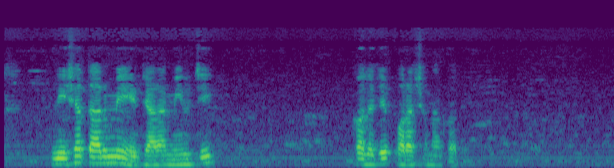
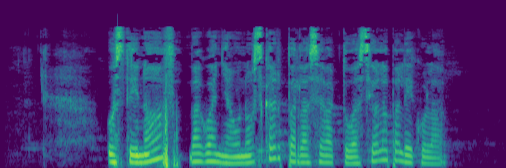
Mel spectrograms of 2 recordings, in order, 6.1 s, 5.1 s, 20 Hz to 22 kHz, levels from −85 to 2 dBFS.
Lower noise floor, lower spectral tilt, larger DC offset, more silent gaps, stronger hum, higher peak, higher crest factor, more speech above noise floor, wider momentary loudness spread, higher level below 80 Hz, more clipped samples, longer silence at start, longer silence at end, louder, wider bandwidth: second, -50 dBFS vs -71 dBFS; first, -7 dB/octave vs -4 dB/octave; neither; neither; neither; about the same, -2 dBFS vs 0 dBFS; about the same, 20 dB vs 20 dB; second, 30 dB vs 51 dB; first, 16 LU vs 11 LU; second, -58 dBFS vs -42 dBFS; neither; second, 0.05 s vs 0.45 s; first, 1.5 s vs 0.6 s; about the same, -21 LUFS vs -19 LUFS; about the same, 11.5 kHz vs 12 kHz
